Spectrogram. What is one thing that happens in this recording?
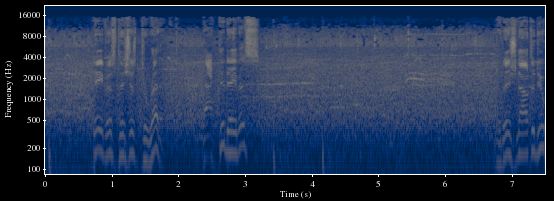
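A large crowd murmurs and cheers steadily in a big echoing arena.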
